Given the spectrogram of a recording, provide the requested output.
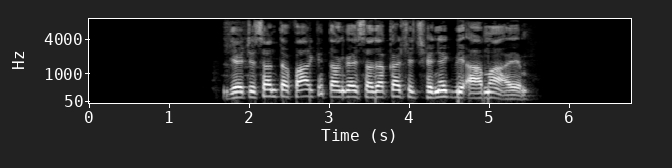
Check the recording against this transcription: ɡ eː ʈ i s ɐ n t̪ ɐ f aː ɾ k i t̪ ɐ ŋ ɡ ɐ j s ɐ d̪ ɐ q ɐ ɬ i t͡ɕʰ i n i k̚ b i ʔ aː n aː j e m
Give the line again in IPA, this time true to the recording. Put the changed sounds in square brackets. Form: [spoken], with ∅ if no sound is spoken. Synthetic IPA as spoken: ɡ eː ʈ i s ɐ n t̪ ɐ f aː ɾ k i t̪ ɐ ŋ ɡ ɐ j s ɐ d̪ ɐ q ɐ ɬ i t͡ɕʰ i n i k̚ b i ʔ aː [m] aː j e m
